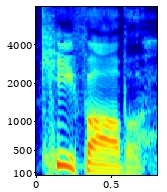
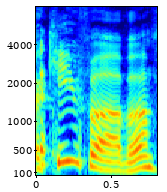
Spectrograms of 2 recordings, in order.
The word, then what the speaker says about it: Kefauver: Kebaba. It sounds like you're you don't know how to say it. Here's Kea.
